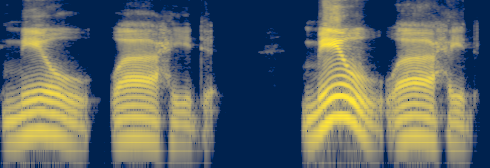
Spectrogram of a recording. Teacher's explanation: Nah, ini bunyi nun matinya hilang. Masuk ke W. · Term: idgham bigunah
